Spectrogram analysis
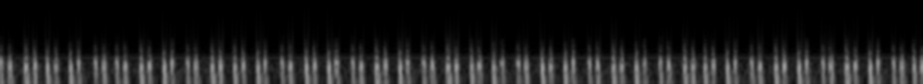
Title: Heartbeat sound #video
